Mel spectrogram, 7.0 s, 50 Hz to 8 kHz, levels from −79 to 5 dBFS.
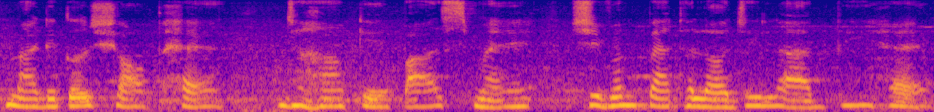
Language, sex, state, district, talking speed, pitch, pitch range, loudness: Hindi, female, Madhya Pradesh, Dhar, 105 wpm, 210 Hz, 200-225 Hz, -14 LUFS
